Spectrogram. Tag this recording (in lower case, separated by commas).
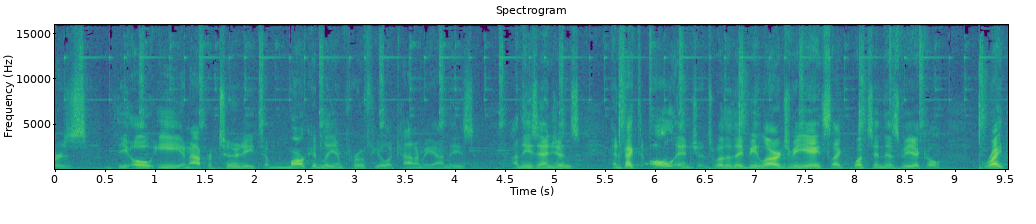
music, speech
